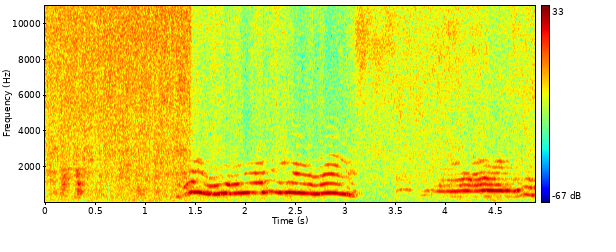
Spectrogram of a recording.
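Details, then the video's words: Mila, a talkative female Siberian Husky at her second-ever groom, voices complaints over the roar of a blow dryer: a drawn-out wavering howl-like moan lasting over a second, then a shorter rising and falling whine. "Talking Husky FURNADO Bath and Blowout"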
